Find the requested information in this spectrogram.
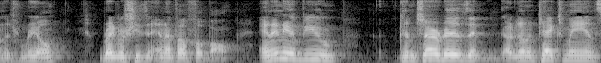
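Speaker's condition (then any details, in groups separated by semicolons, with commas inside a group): Cerebral palsy; power wheelchair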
